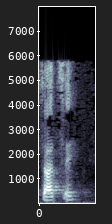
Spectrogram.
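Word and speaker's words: Tsotsi: Sotsi.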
